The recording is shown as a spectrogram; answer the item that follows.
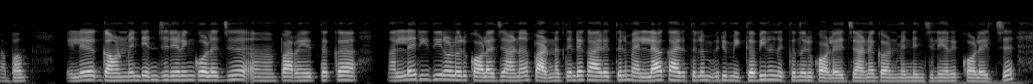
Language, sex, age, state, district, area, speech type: Malayalam, female, 18-30, Kerala, Kozhikode, urban, spontaneous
